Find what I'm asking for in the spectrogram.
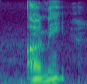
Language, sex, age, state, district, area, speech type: Telugu, male, 45-60, Andhra Pradesh, N T Rama Rao, urban, spontaneous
